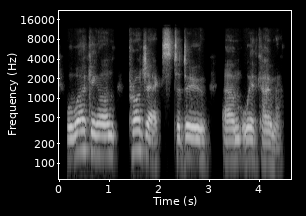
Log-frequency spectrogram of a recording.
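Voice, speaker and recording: The man's voice carries a dark, mellow tone. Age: 70s. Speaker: poet. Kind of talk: casual chat with poetry reading. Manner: hesitant, many fillers.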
